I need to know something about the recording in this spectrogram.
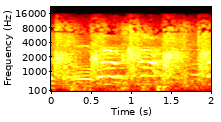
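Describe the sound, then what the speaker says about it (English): A crowd at an independent wrestling show claps and cheers steadily throughout, loud and continuous, with a commentator talking over the noise. "as the crowd comes to life."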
